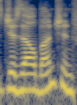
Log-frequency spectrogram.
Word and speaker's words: Gisele Bündchen: What country is Gisele Bündchen from? That is how you pronounce her name, right? – Uh-huh.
